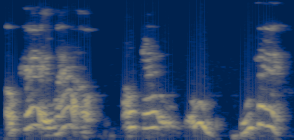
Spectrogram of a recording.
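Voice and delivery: high, soft mock startled voice; retold flustered reaction. Recalling the excited dog jumping on her, mock flustered. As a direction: act out being bowled over, high and small. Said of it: "I was like".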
